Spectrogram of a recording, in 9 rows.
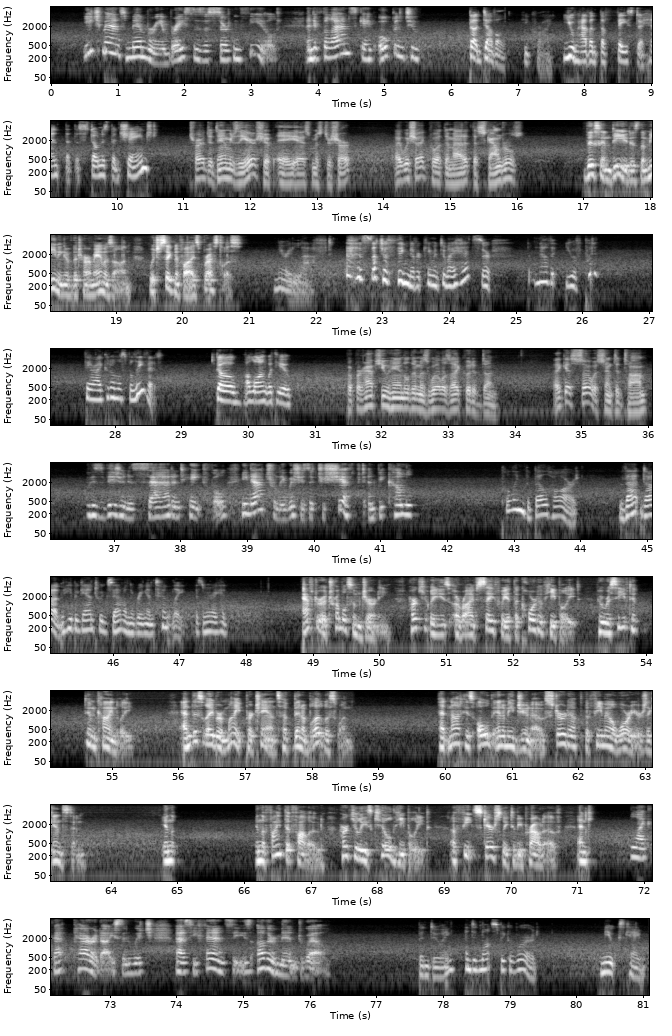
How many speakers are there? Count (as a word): four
